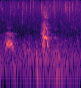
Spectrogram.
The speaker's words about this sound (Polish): No i zobacz, znowu się rozpadało. Deszcz nam wejdzie do radia. I wiatr? I wiatr, tak, z wiatrem.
